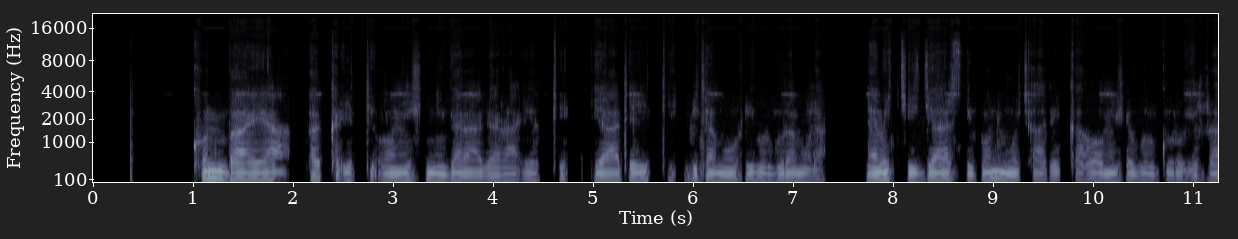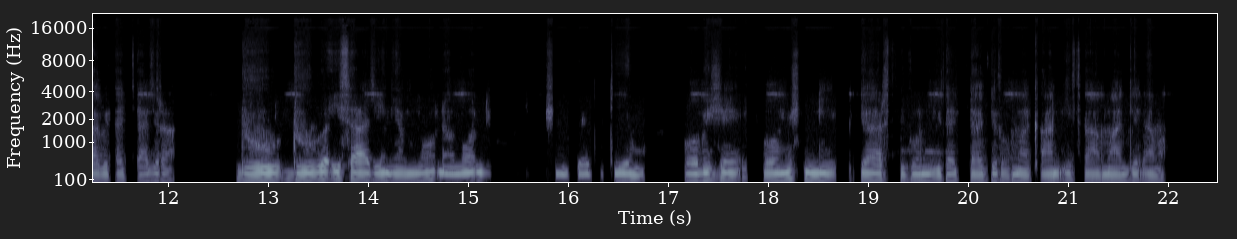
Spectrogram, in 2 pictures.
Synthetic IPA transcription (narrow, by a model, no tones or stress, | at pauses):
kʰʊnbaːjaːb̥ɐkːɐɪt̪ːɪʔo̞ːmɪʃɪniɡɐɾaːɡɐɾaːʔɪɾt̪ɪ | jaːt̪eːɪt̪ːɪbɪt̪ɐmuːfɪɡʊɾɡʊɾɐmʊᶑɐ | nɐmɪt͡ʃːɪd͡ʒaːɾsɪkʊnmʊt͡ʃʼaːt̪ʼɪkʼːɐo̞ːmɪʃɛɡʊɾɡʊɾʊɪrːaːbɪt̪ʼɐt͡ʃːaːd͡ʒɪɾɐ | dd̪uːbɐʔɪsaːt̪iːnɪmːo̞ːnɐmo̞ːnːɪʔoːmɪʃɪnkʼeːt̪ːɪd̪̥eːmʊ | ʔoːmɪʃɛo̞ːmɪʃɪnɪd͡ʒaːɾsɪkʊnbɪt̪ɐt͡ʃːaːd͡ʒɪɾʊmɐkʼaːnɪsaːmaːld͡ʒɛᶑɐmɐ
